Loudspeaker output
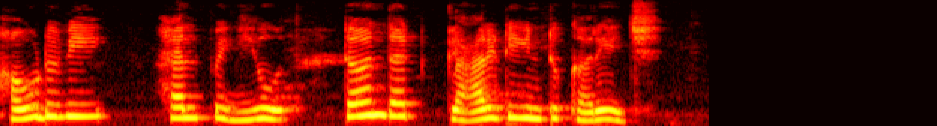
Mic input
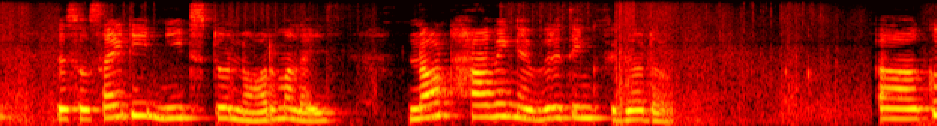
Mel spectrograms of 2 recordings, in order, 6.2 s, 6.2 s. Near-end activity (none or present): present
